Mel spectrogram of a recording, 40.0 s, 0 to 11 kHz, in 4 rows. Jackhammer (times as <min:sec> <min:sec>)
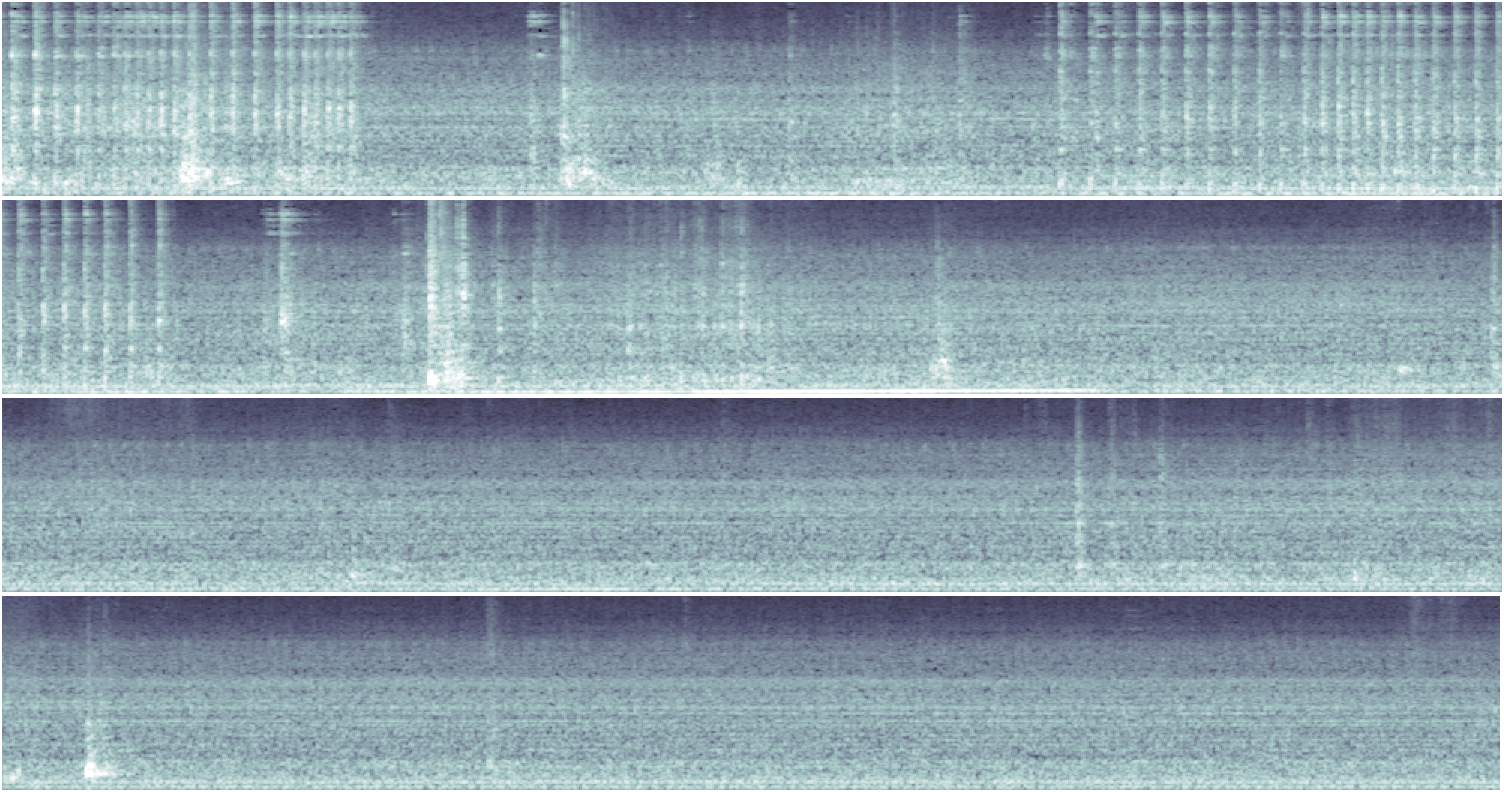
0:00.0 0:02.6, 0:06.3 0:11.2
